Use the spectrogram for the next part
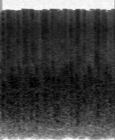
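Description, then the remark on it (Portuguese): A Portuguese audience applauding in a vote by applause, a dense, steady wash of many hands clapping at once, holding an even loudness for nearly two seconds with no voices rising above it. “Está aqui é uma pessoa que bate palmas a tudo eu gosto, mas pode ser melhor.”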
